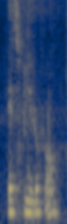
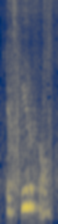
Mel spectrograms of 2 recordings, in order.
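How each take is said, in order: First: Said in the usual way. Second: Higher, louder praise; gushing. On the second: Real, not acted. Admiring Jude's yarn, gushing. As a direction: gush over it.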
